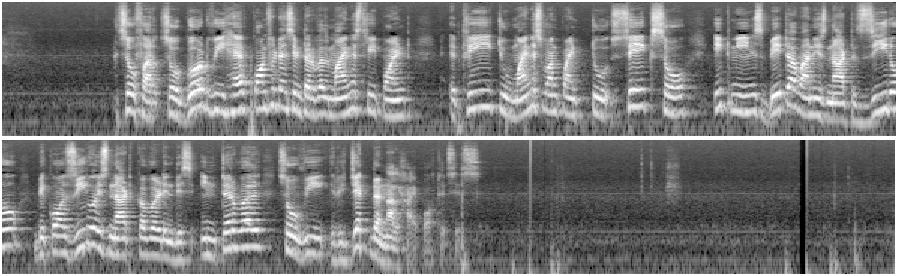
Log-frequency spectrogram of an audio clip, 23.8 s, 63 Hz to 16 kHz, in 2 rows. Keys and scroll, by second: 18.6 shift+F9.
